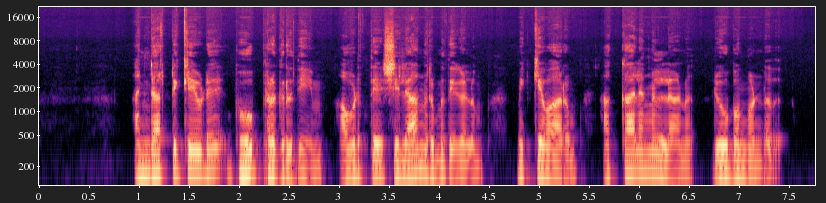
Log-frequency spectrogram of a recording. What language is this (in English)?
Malayalam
